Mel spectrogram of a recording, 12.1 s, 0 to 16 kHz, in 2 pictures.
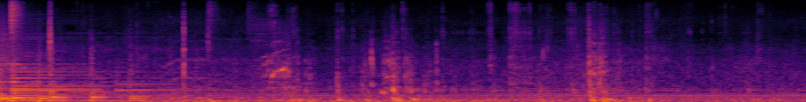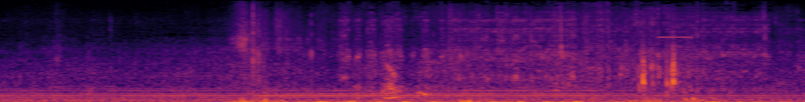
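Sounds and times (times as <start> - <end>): electric trolling motor humming: 0.0 - 12.0.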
